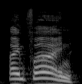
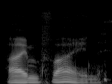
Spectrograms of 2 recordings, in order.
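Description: First: It is said too loud and high-pitched. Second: It is said quiet, low and drowsy.

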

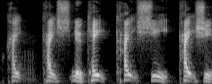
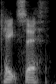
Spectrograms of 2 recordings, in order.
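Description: First: The second word sounds like 'she'. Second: The second word ends in a 'th' sound. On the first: This follows the Japanese pronunciation of the name. "It should be more like the Japanese" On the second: This is the familiar English reading of the name. "I've always pronounced it Kate Sith"

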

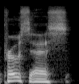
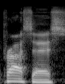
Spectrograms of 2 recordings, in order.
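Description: First: The word is said with a Canadian pronunciation. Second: The word is said with a non-Canadian pronunciation. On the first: This is how Canadians say it. "They say process" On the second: This is how the speakers' own group says it. "And we say process"

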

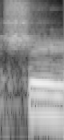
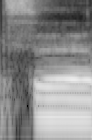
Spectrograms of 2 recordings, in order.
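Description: First: It starts with a curled-tongue 'ch' sound. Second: It starts with a flat-tongue 'ts' sound. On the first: "instead of chur" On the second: "when I'm talking in Taiwanese, like instead of chur, I'll say tsu"

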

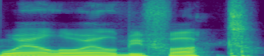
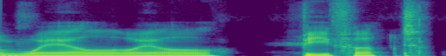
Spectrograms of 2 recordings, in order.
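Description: First: The words are said fast and run together. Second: The words are said slowly and separately.

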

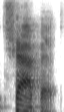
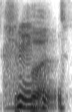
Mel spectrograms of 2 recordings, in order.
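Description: First: The name is said with an American pronunciation. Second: The name is said with a French pronunciation. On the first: The speaker calls it right. "they Americanized it to Chaput" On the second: The speaker calls it wrong. "not Chaput"

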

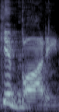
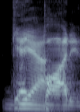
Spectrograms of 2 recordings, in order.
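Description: First: It is said in a joking, teasing tone. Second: It is said in a boastful, self-important tone. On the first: Friends are teasing each other in fun. "sarcastic, like we would, you know, BS with each other about it" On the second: The speaker takes himself too seriously. "somebody saying it like, I'm awesome"

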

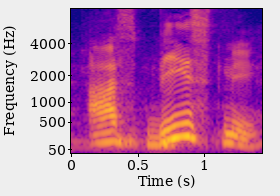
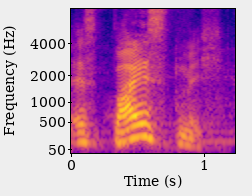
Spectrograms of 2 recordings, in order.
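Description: First: It is said in an Austrian dialect. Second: It is said in standard German.

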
